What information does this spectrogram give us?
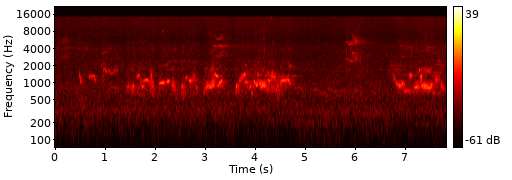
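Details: Backyard magpies, 19 April 2014, carol in bursts of gurgling, fluty warbles, with two longer phrases, a short pause and a final burst, all over quiet hiss.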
